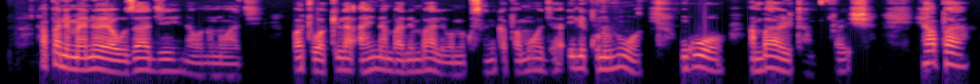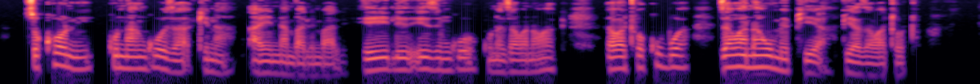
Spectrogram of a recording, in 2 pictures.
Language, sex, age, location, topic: Swahili, male, 18-24, Kisii, finance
